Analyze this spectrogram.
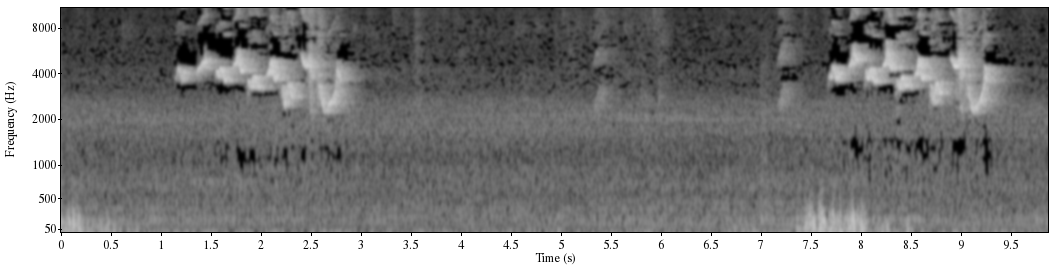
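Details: Courtship song of an azulão directed at a female, 02/06/2022: two separate warbling phrases of high, clear notes that descend in steps, each lasting under two seconds, divided by several seconds of quiet and low knocking sounds.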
